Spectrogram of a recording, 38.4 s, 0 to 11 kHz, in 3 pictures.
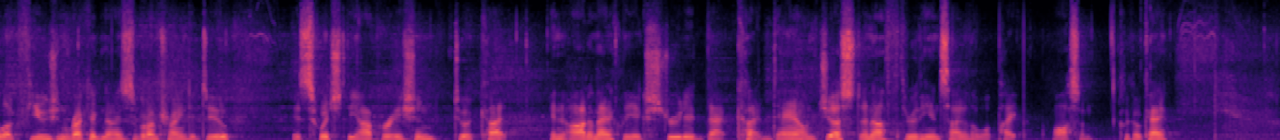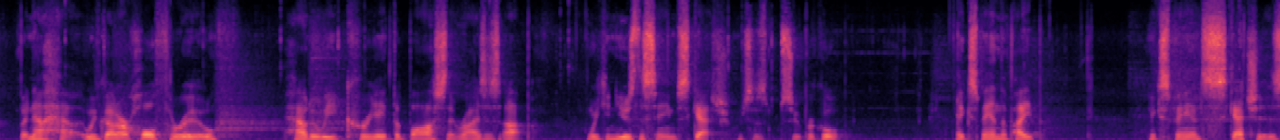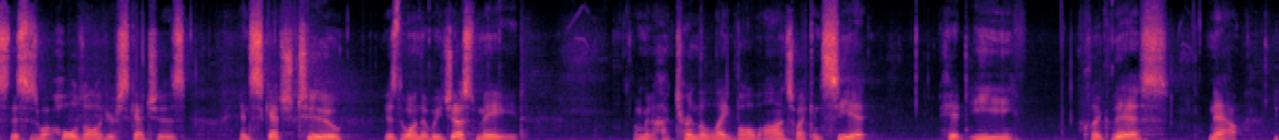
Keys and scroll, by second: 34.8 e.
